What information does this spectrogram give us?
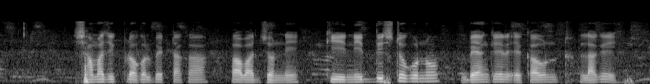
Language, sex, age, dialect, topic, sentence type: Bengali, male, 18-24, Rajbangshi, banking, question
